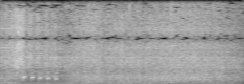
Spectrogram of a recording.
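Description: Racing car engine running loud, with a quick burbling run of pulses near the start.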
